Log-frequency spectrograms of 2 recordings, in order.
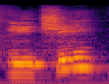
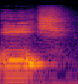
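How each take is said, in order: First: The final vowel is clearly pronounced. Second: The final vowel is dropped.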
